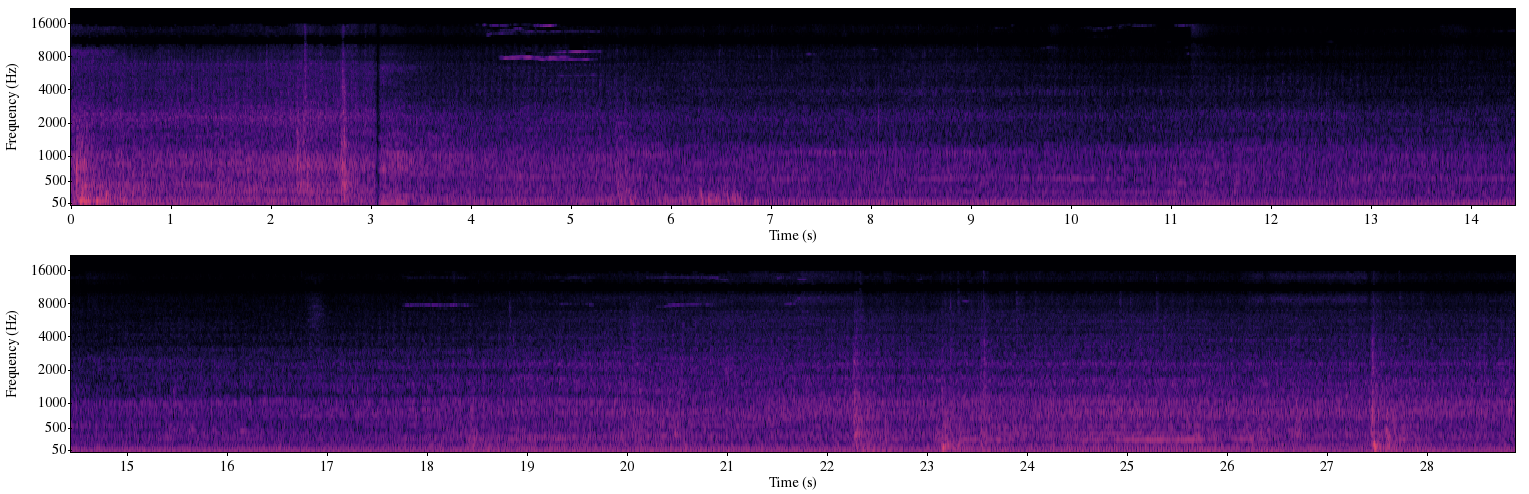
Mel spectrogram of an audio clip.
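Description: Iveco Acco side-loading garbage truck's diesel engine running steadily as the truck moves up to the next bins. A few sharp knocks come from the automated bin-lifting arm handling wheelie bins, one right at the start and more near the end.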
